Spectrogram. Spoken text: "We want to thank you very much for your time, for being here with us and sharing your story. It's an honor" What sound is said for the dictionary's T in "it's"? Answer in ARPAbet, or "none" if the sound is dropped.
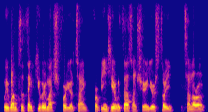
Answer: T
